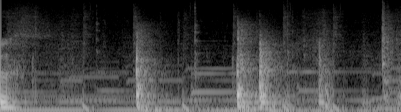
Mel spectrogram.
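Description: A wooden art panel is handled against a maple floater frame with a few light knocks, then drops into the frame with a sharp wooden thunk at the very end. Quiet background music runs underneath.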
